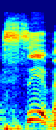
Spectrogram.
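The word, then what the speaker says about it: save: शव एस एवी ई शव पढ़ेंगे ऐसे पढ़ेंगे सेव अ सेव मतलब क्या होता है बचाना सेव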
